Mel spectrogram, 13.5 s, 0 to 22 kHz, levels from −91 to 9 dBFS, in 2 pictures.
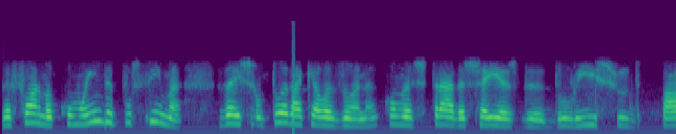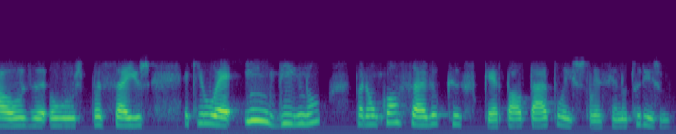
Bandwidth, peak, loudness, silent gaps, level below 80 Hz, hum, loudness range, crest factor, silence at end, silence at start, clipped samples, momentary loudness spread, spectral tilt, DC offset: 5 kHz; -6 dBFS; -25 LUFS; none; -72 dBFS; none; 4 LU; 18 dB; 0.1 s; 0 s; under 0.1%; 12 LU; -3 dB/octave; under 0.1%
